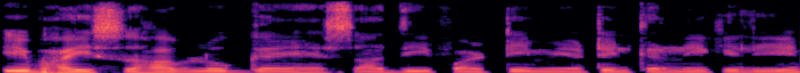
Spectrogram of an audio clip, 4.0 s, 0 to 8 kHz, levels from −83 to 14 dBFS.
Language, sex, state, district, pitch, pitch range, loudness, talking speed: Hindi, male, Chhattisgarh, Bastar, 135 Hz, 130-140 Hz, -18 LUFS, 195 wpm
